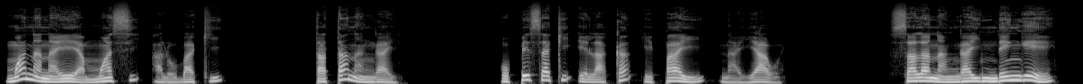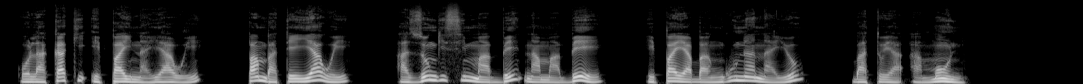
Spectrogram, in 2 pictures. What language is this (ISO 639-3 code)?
lin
